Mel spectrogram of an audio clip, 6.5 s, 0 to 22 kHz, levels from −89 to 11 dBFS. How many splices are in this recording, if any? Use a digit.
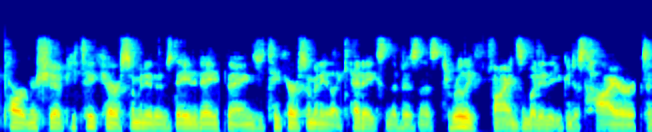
0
